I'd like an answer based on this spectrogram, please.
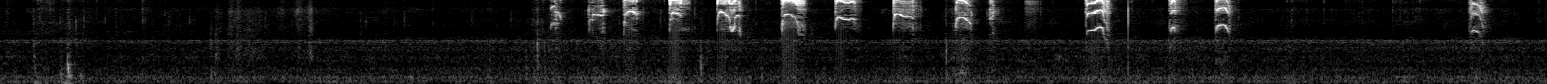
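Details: Mice squeak during a live feeding to a king snake, seven mice in all; a burst of sharp, very high squeaks comes in a quick irregular series for about six seconds over a steady low indoor hum.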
